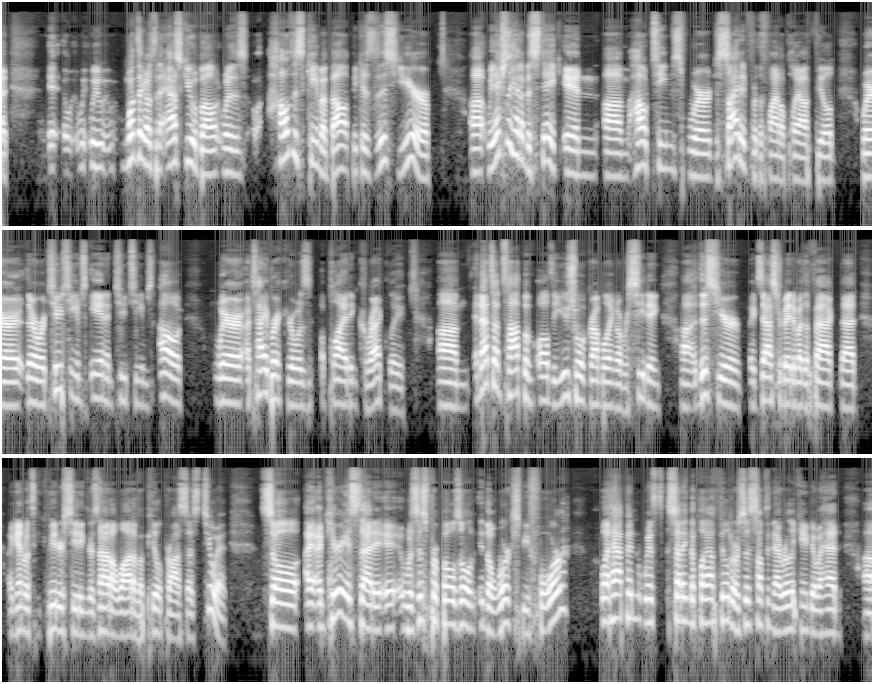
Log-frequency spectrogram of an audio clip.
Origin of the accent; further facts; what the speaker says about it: Cadott, Wisconsin, United States; is playing the hits from my hometown of Kidott, Wisconsin, right here.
